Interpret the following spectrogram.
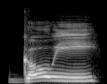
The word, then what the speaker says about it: goy: The word Gentile here is goy. Goy is generally how it's pronounced.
